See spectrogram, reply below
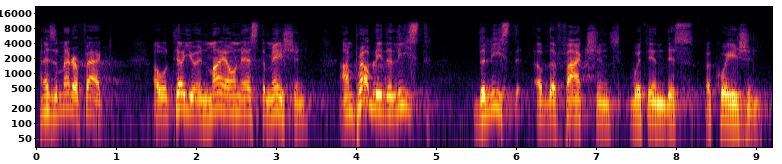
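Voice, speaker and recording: A man giving a casual, joking lecture to a live audience, checking in with them as he talks. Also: medium pitch. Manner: jokey, chatty, checks in with the audience. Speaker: speaker on Islamic outreach. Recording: long hall reverb.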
